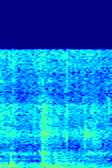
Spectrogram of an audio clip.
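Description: Hot oil tempering sizzles in a pan as asafoetida is added for a raw tamarind chutney, a soft steady crackle with light stirring scrapes over about a second.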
